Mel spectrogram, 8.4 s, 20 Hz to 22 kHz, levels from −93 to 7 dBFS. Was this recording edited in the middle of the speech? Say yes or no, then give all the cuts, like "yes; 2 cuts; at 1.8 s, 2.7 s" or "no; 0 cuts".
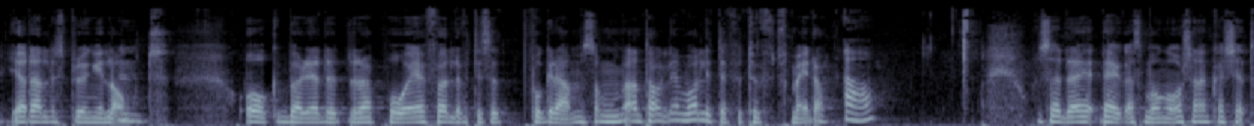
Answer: no; 0 cuts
